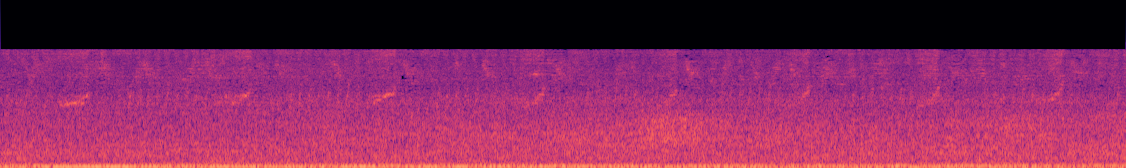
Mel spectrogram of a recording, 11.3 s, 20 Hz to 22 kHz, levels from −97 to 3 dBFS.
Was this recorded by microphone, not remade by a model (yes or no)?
yes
